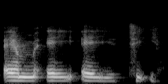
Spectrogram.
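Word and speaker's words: Ma'at: in ancient Egypt is portrayed as the goddess Mahat. Uh it's spelled M A T Mat.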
